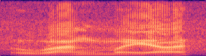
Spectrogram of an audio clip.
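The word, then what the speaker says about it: ವಾಙ್ಮಯ: It is pronounced as Nya, a combination of N and G. It is used in writing a word like Wangmaya, meaning literature.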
